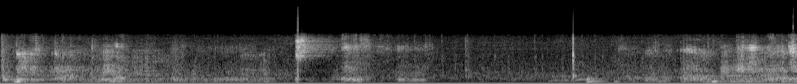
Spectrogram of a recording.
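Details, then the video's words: English Bulldog puppies, seven weeks old, playing indoors; scattered short yips and whimpering squeals with soft scuffling between them and a couple of sharp clicks. "English Bulldog puppies playing inside"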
